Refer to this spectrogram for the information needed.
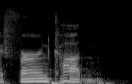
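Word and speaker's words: Fearne Cotton: Could you be more authentically you by Fern Cotton? Is that pronounced correctly? – Yeah. Nailed it.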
